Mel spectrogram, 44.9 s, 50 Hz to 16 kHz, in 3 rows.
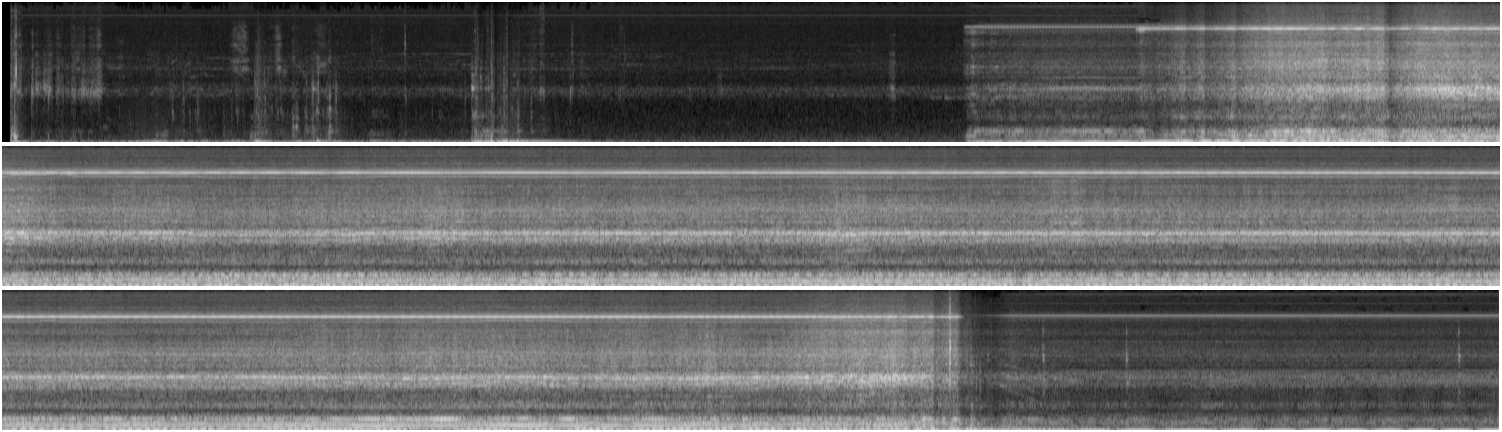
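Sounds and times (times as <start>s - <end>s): drone motors and propellers whining: 9.6s - 44.9s.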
